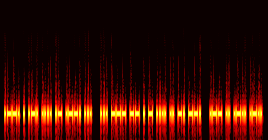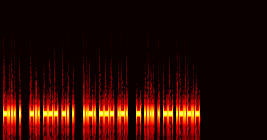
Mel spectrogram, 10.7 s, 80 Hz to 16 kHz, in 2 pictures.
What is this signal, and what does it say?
Morse code, heard as a keyed tone, about 41 wpm, 700 Hz. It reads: PERHAPS SOMETHING WILL BE DONE FOR THEM.
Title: Sentences from Top 1600 Words 45wpm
